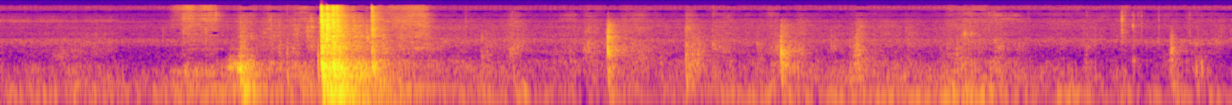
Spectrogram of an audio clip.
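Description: The steel door of a home breaker panel is swung shut with a sharp knock about two seconds in, the loudest sound here, after a smaller knock just before it. Faint footsteps follow, about one every half second.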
